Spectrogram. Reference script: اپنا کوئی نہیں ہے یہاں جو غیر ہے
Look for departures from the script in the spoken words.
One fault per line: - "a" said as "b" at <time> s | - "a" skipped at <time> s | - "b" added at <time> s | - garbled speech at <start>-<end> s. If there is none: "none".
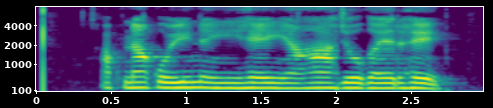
none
